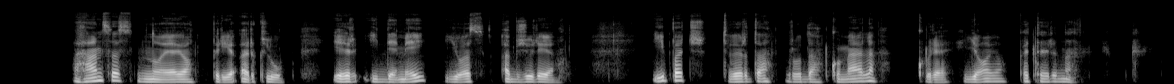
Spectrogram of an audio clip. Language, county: Lithuanian, Vilnius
